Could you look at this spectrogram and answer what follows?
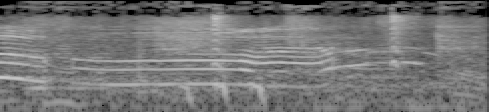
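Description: A young child cries in a sustained, falling wail with a few catches and sobs in a small room.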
